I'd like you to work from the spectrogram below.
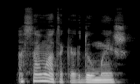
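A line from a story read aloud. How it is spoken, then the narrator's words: Feigned sleepy mumble. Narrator (Russian): пробурчал Павлик якобы полусонно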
